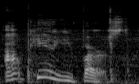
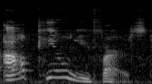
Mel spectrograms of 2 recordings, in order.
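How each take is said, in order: First: Same threat, softer and slower; toned-down threat. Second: Louder threat. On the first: Redoing the kill threat more quietly. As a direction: pull the threat back, quiet and cold. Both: Shown as a demonstration. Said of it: "I wanna take that down just a little".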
